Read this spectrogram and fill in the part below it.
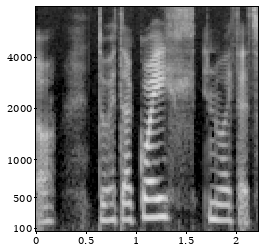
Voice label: "gweill", Welsh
